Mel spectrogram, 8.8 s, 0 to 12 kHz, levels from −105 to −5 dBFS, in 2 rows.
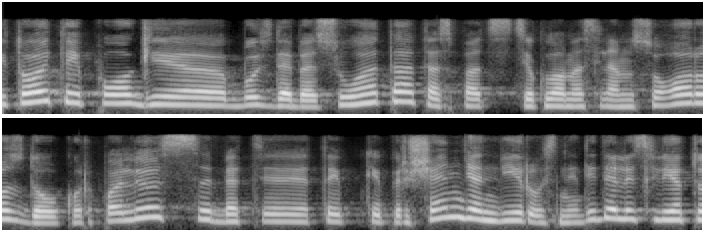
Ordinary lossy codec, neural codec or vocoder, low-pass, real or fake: AAC, 64 kbps; codec, 16 kHz, 2 kbps, X-Codec, HuBERT features, trained on balanced general audio; 7.2 kHz; fake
